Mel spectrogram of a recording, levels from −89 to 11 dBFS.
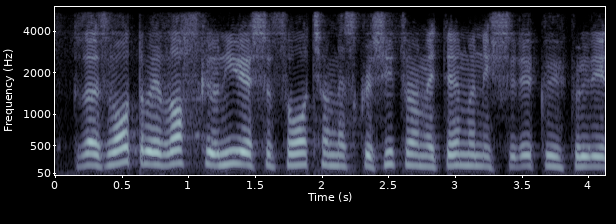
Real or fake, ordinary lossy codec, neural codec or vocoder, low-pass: fake; none; codec, 16 kHz, 0.5 kbps, X-Codec, HuBERT features, trained on balanced general audio; 5.4 kHz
